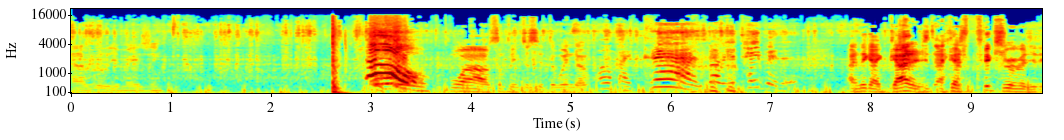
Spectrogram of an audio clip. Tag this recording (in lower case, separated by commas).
wind noise (microphone), speech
